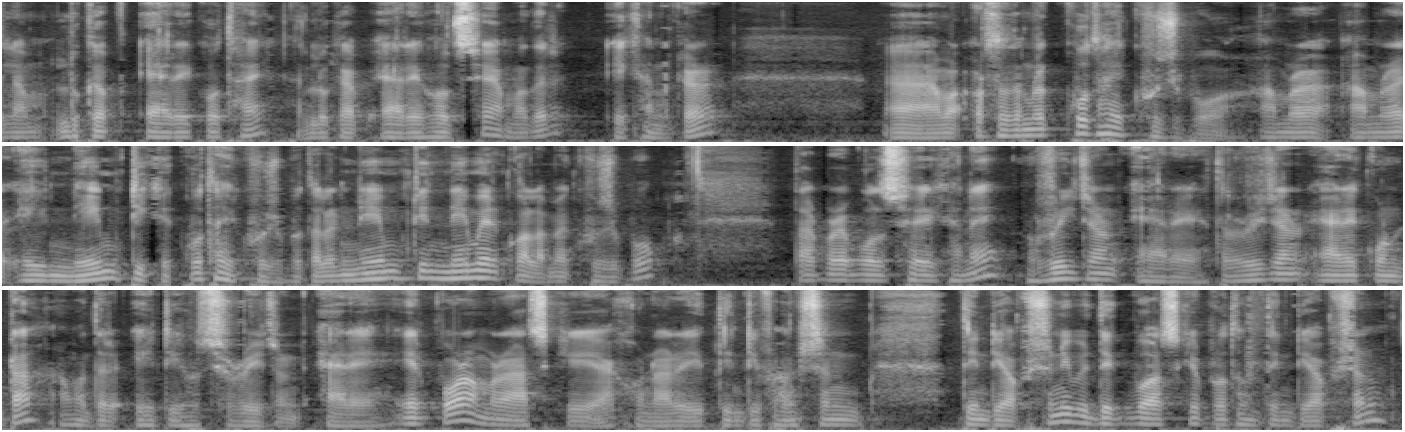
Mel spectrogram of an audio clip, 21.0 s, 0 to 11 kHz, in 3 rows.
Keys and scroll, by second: 11.6 ,, 19.1 shift+0.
